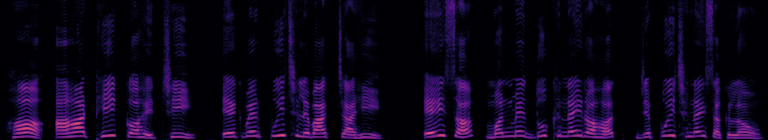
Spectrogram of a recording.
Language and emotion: Maithili, neutral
